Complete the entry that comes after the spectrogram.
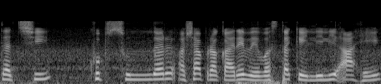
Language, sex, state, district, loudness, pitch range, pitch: Marathi, female, Maharashtra, Chandrapur, -22 LUFS, 210-240 Hz, 225 Hz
